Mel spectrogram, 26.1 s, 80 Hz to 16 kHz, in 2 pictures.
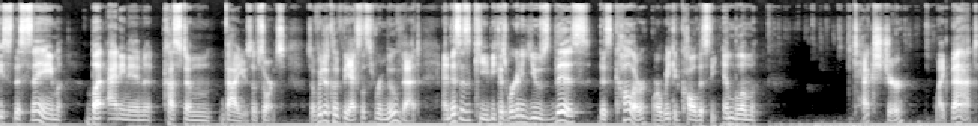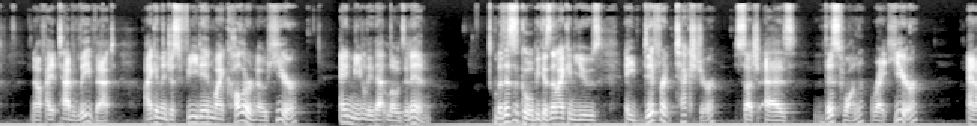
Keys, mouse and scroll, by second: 4.6 click, 5.1-6.1 scroll up 5, 6.7 click, 8.6 click, 13.1-13.9 scroll down 5, 13.9 Tab, 16.1 click, 19.3 click, 20.4 click, 24.8 click.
